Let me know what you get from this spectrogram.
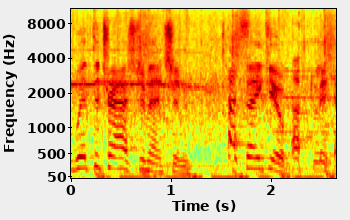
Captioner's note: audience cheers, applauds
